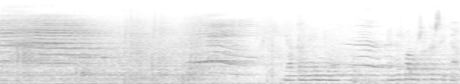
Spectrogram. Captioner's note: baby cries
